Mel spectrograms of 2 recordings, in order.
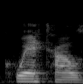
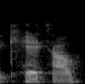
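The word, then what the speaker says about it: qué tal: means how are you just be careful with the pronunciation of that i did hear quite a few queer tiles last week needs to be ketal as if you're saying the capital letter k catal muy bien muy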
